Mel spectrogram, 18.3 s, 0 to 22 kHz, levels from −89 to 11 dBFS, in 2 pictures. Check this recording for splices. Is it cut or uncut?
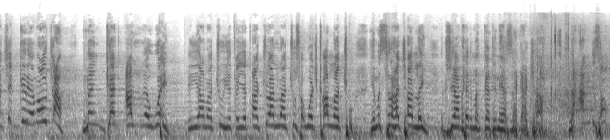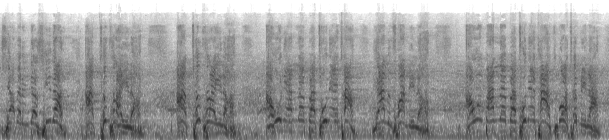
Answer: cut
